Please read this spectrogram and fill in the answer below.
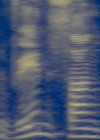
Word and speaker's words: ह्वेन सांग: प्राणघातक यात्रा रही होगी उनका नाम चीनी भाषा में सुवान जांग अंग्रेजी भाषा में ं सांग तथा हिंदी में स्वंत सांग लिखा जाता है पांचवीं छठी कक्षा से हम लोग उनका नाम का उच्चारण वेन सांग करते र रहे हैं चीन में बौद्ध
